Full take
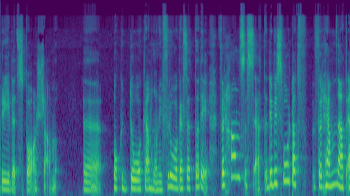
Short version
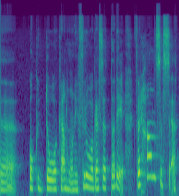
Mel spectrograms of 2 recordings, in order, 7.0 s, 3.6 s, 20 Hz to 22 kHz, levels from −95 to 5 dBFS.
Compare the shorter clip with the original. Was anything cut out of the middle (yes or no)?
no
